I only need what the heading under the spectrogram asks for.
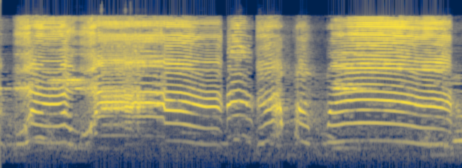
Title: Various sound of crying baby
